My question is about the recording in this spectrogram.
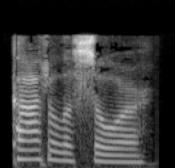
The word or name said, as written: cotylosaur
